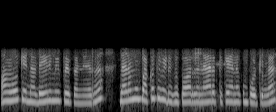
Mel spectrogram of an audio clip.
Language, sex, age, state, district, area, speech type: Tamil, female, 18-30, Tamil Nadu, Cuddalore, rural, conversation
